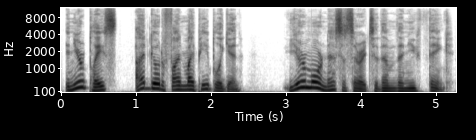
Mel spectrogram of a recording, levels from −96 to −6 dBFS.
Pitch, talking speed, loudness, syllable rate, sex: 145 Hz, 205 wpm, -17 LUFS, 5.7 syllables/s, male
